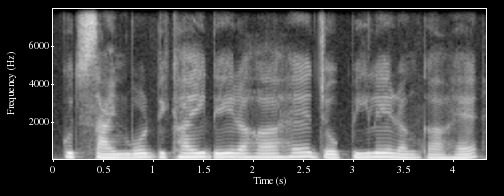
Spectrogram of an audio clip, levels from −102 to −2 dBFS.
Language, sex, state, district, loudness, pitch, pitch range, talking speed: Hindi, female, Assam, Kamrup Metropolitan, -13 LUFS, 185 Hz, 165-190 Hz, 165 wpm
